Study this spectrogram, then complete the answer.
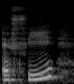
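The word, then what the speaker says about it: Ephy: And his name is kind of like a short form of ephemera, so Effie, and it's spelled E-P-H-Y.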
